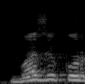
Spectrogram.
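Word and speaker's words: وَاذْكُرْ: Wow, when you have a wow, you don't pronounce this alif.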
